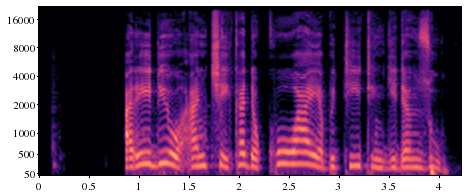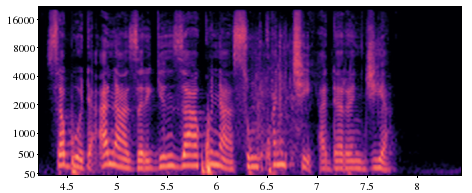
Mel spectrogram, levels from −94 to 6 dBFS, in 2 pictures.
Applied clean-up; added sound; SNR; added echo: neural mask model RNNoise.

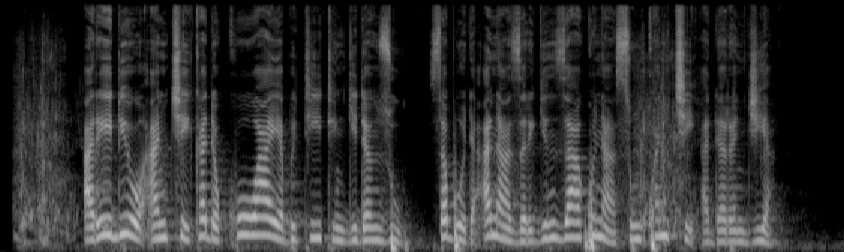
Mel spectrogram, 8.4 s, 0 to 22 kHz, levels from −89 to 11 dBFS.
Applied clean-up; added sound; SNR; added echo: none; Splash, splatter; 19 dB; none.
